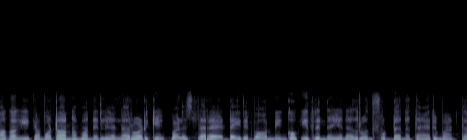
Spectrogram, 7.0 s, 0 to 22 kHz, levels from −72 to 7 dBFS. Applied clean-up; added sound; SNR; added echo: neural separator model SepFormer DNS4.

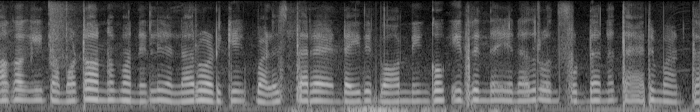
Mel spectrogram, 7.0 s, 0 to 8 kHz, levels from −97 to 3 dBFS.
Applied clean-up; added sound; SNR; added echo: none; Car passing by; 13 dB; none.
